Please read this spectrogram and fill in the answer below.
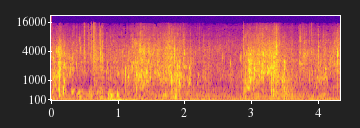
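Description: Wet mud and shallow water squelching and trickling as a crab hook is pushed and worked into a crab's burrow. There are two louder spells, about a second in and again around three seconds in.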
